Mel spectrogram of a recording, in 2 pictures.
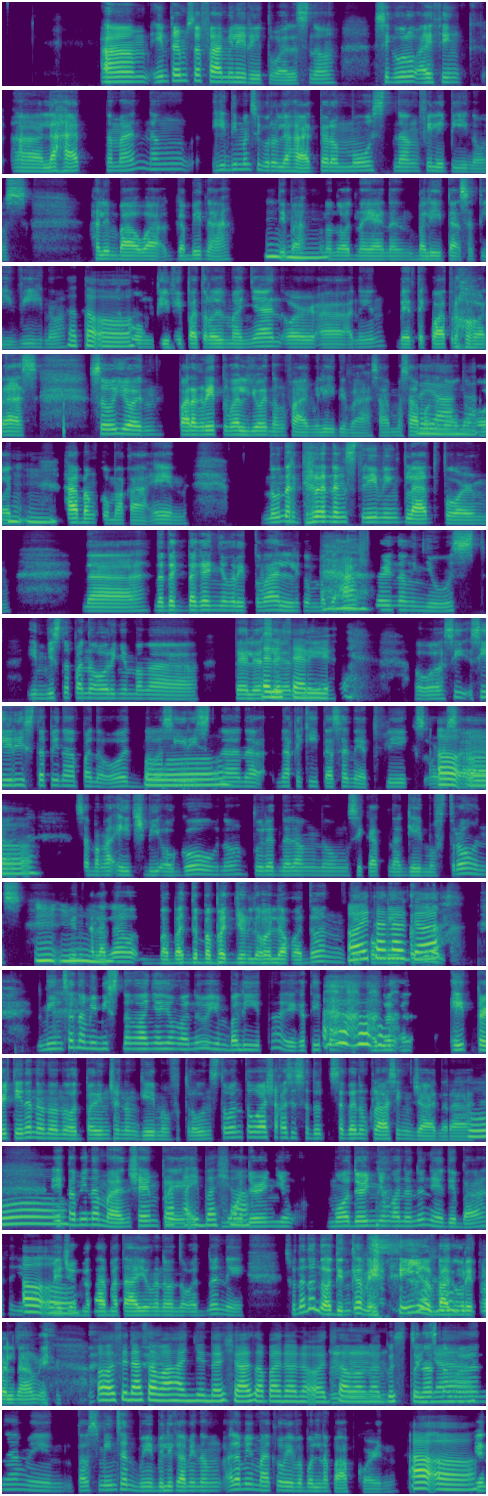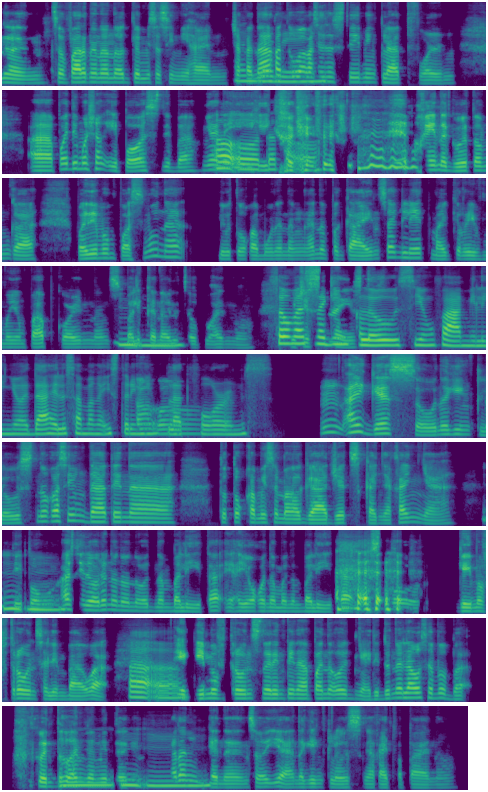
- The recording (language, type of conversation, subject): Filipino, podcast, Paano nagbago ang paraan ng panonood natin dahil sa mga plataporma ng panonood sa internet?
- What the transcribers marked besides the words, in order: in English: "in terms of family rituals"; laughing while speaking: "Oras"; tapping; laughing while speaking: "nagkaroon"; in English: "streaming platform"; laugh; other background noise; chuckle; laughing while speaking: "kami iyon"; snort; breath; in English: "streaming platform"; laughing while speaking: "ka ganun"; chuckle; in English: "streaming platforms"; laugh; snort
